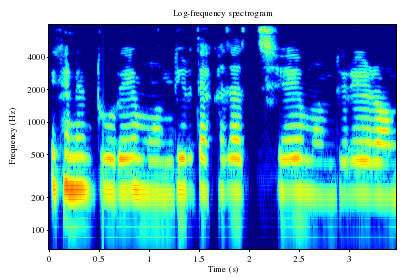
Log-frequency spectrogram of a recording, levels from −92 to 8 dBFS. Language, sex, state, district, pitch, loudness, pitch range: Bengali, female, West Bengal, Kolkata, 230 Hz, -28 LUFS, 220-235 Hz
